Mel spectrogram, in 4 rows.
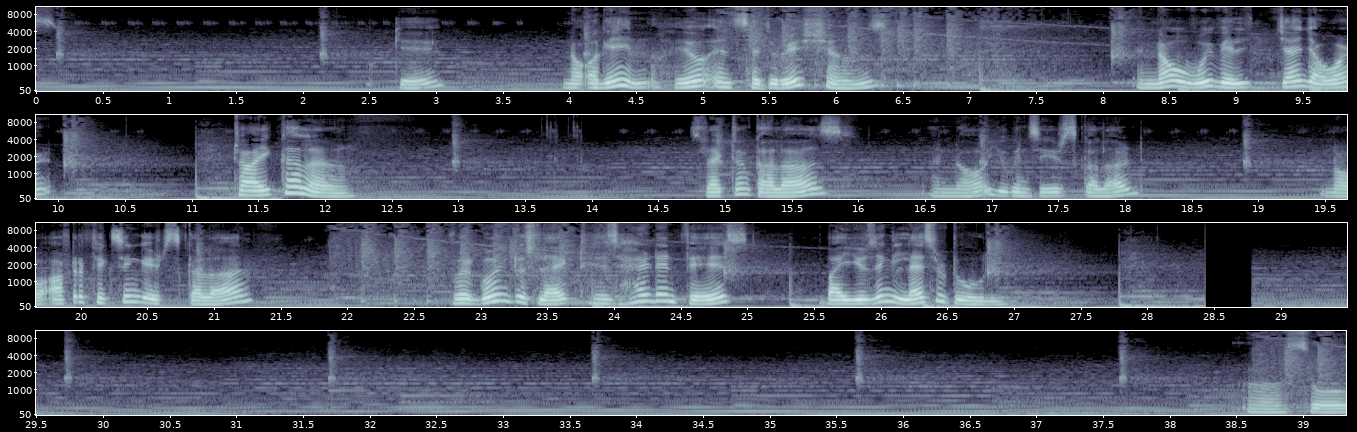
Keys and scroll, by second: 4.0 space, 11.2 ctrl+z, 27.0 ctrl+=, 27.6 ctrl+space.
